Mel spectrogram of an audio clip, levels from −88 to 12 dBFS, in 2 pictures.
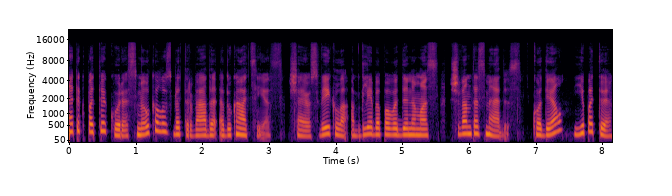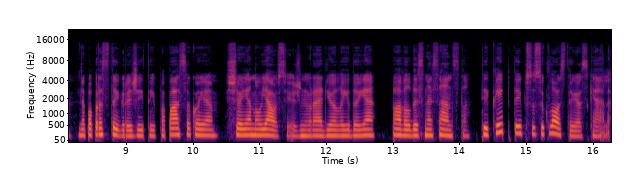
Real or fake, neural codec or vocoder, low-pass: fake; codec, 44.1 kHz, 7.8 kbps, Pupu-Codec; 14.4 kHz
